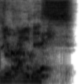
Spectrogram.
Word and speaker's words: Uranus: uranus you know and i make them all repeat it i'm saying it's uranus probably well before i started apparently they used to make the public put money in this uranus jar whoever said it wrong had to put a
